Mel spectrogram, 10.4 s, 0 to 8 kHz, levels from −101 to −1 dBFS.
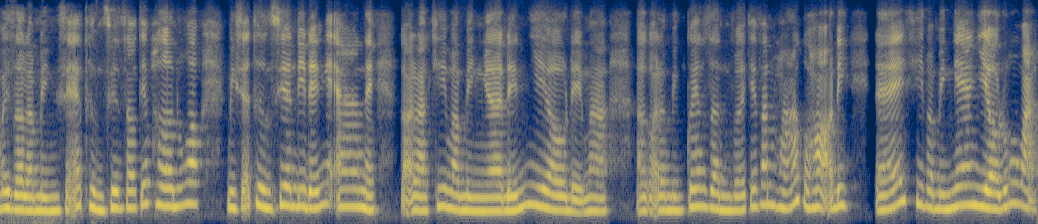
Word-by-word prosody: bây 220 +1 +3
giờ 195 -1 +3
là 185 -1 +3
mình 185 0 +2
sẽ 240 +6 -2
thường 215 -7 +1
xuyên 220 +2 +2
giao 220 -1 -1
tiếp 270 +4 -3
hơn, 245 -3 +1
đúng 245 - -3
không? 275 0 0 0.3
Mình 220 -1 +1
sẽ 225 - -2
thường 240 -6 +2
xuyên 245 +3 0
đi 240 -1 +1
đến 220 +2 +3
Nghệ 270 - -3
An 235 0 0
này, 195 -3 +2 0.2
gọi - - -3
là, 185 -1 +1
khi 235 +6 -3
mà 200 -3 +1
mình, 180 -1 +2
ờ, 180 0 +2
đến 195 +8 +2
nhiều 215 -8 +1
để 165 -3 0
mà, 175 +1 -2 0.3
à, 180 - -4
gọi 180 +1 -4
là, 190 - 0
mình 185 0 0
quen 235 0 +1
dần 200 -4 0
với 185 +1 -1
cái 235 - -3
văn 260 0 -2
hóa 230 +5 -1
của 240 -8 -3
họ 230 +1 0
đi. 240 +1 -1 0.3
Đấy, 215 +11 +1
khi 290 -5 -5
mà 225 - -1
mình 205 0 +1
nghe 255 +3 +1
nhiều, 230 -4 +4
đúng 230 +5 -1
không 280 - -4
bạn? 235 - -3
220 Hz, 305 wpm, -17 LUFS, 190-240 Hz, 0.3 s, nhiều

